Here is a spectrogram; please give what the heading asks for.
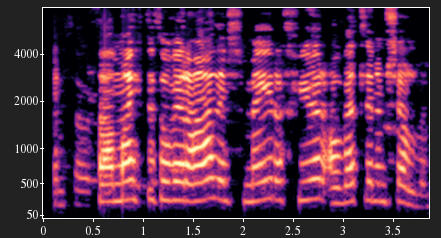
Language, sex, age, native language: Icelandic, female, 30-39, Icelandic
